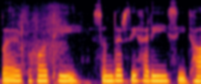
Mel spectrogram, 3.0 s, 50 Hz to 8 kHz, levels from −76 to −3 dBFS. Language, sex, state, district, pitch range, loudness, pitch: Hindi, female, Himachal Pradesh, Shimla, 120-180 Hz, -14 LUFS, 175 Hz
